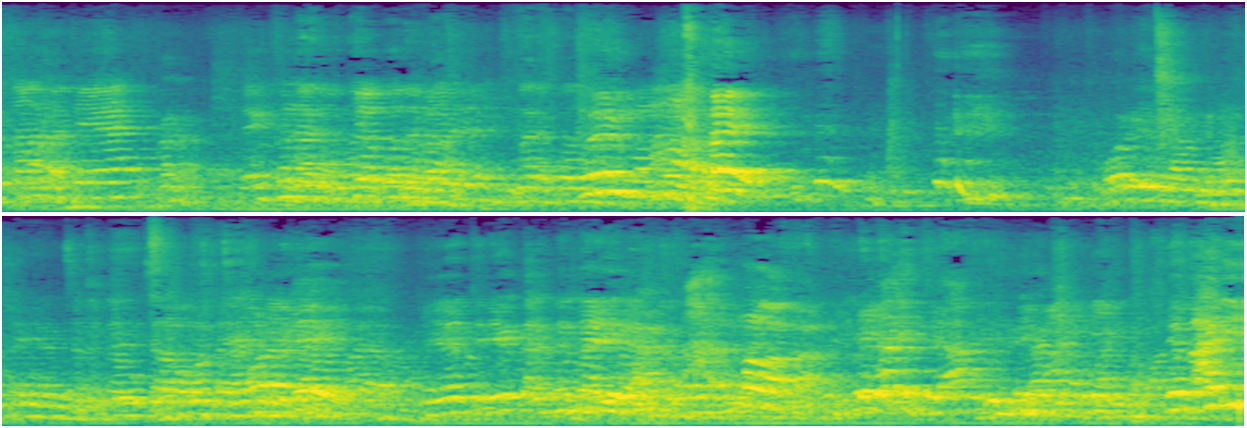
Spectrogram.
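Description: A man answers from a little further off in an echoing room.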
